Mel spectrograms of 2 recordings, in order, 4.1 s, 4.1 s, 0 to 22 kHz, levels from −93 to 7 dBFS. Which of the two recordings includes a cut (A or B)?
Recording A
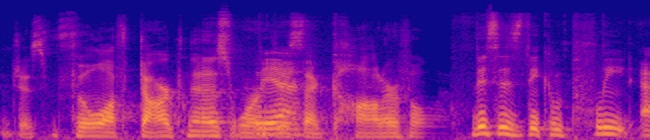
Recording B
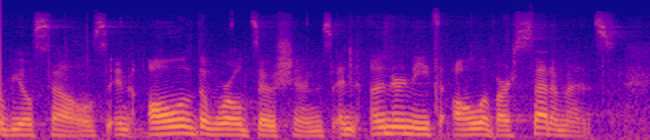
A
